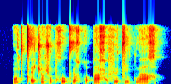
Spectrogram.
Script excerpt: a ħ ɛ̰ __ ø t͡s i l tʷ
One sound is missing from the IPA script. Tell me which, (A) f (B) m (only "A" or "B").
A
